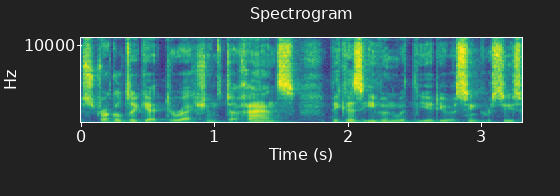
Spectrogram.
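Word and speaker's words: Reims: or more logically pronounced re that is instead pronounced Rance French language notwithstanding gurnie made up for his near victory at Rance the previous year having that time been unwilling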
